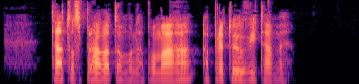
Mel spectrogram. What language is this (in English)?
Slovak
